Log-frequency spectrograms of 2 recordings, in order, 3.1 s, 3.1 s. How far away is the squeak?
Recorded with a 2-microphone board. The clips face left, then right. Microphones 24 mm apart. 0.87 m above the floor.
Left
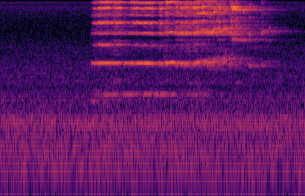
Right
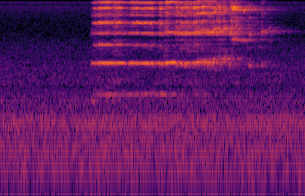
About 0.9 m.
